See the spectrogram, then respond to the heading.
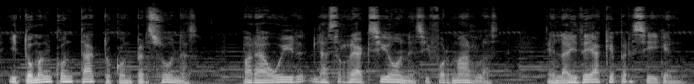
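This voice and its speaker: An actor playing a calm, authoritative holy teacher with a solemn, measured delivery in a religious radio drama. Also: male voice, on the low side. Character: Jesus, calm authoritative teacher addressing disciples.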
